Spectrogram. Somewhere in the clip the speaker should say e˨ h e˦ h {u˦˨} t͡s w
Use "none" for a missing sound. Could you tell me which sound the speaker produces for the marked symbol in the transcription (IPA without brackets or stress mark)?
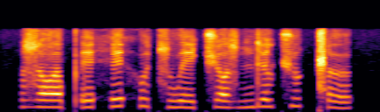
u˦˨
